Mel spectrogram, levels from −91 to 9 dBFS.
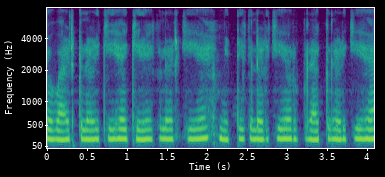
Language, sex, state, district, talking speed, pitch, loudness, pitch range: Hindi, female, Delhi, New Delhi, 250 wpm, 205 Hz, -13 LUFS, 195-205 Hz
